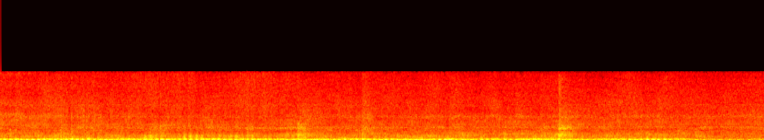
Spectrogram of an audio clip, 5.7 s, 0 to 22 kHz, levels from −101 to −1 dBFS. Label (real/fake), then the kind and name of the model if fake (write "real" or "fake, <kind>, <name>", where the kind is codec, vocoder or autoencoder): fake, codec, SNAC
